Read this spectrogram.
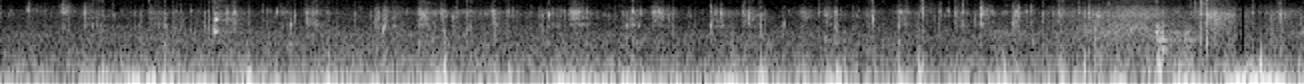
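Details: Freeze-dried New Zealand food being munched by Tangja, a Welsh Corgi from Daegu, on a Chinese-made microphone: steady loud crunching and biting clicks packed closely throughout, right after a sit command.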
